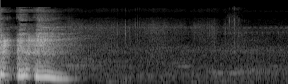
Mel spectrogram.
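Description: A woman clearing her throat once: a short, loud rasp of about half a second right at the start.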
